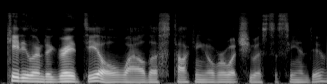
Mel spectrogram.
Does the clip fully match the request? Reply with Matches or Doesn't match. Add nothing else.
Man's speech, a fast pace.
Matches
